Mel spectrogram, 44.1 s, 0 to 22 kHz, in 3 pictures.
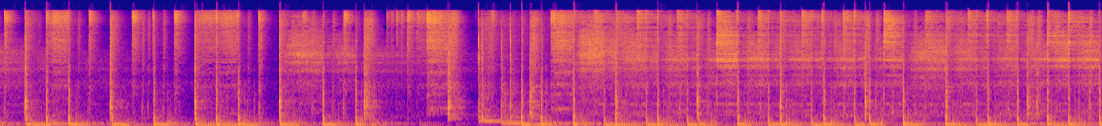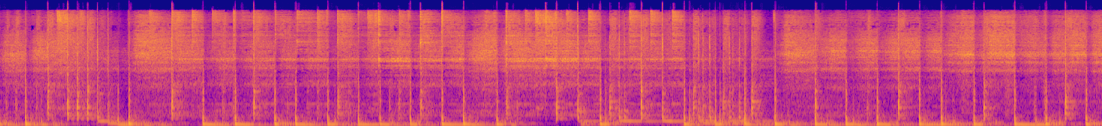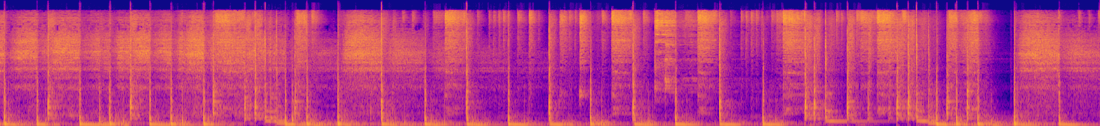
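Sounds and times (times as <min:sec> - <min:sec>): drum kit groove: 0:00.0 - 0:44.0
ringing cymbals: 0:07.4 - 0:15.8, 0:16.4 - 0:23.9, 0:38.1 - 0:40.0.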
